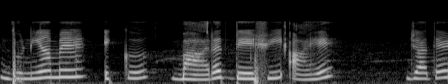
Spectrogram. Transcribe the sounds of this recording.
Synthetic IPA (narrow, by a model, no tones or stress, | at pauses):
d̪ʊnijamẽɪk | bʱaːɾət̪̚d̪eːʃiʔaːɦe | d͡ʒaːt̪e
